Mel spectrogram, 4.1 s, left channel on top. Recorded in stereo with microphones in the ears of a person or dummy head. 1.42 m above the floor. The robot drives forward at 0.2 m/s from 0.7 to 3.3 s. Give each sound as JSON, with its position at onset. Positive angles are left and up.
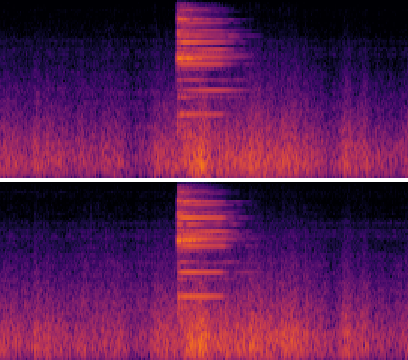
{"t": 1.8, "sound": "a bell", "side_deg": 35, "distance_m": 1.7}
